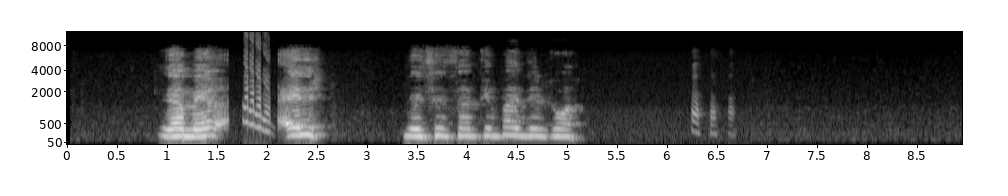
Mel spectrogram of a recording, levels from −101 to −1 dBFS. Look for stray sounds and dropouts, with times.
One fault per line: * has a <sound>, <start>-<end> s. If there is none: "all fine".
* has a chirp, 1.8-2.1 s
* has a laugh, 6.2-6.7 s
